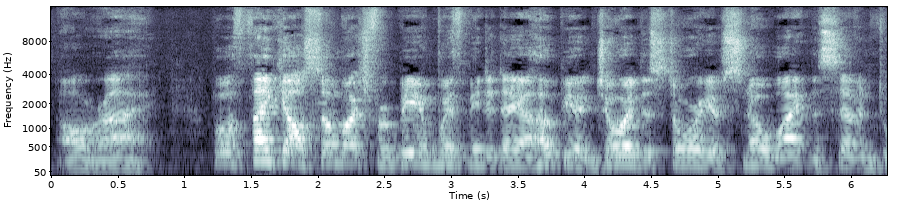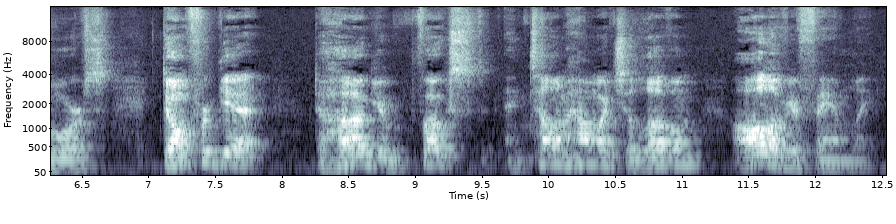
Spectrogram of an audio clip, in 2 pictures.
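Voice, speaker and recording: A man gently reading a children's storybook aloud, soft-spoken and sometimes dropping to a hush. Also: fairly high pitch, normal speed. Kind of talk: reading a picture book aloud to kids. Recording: roomy sound from a distant mic with guitar music. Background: guitar music.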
